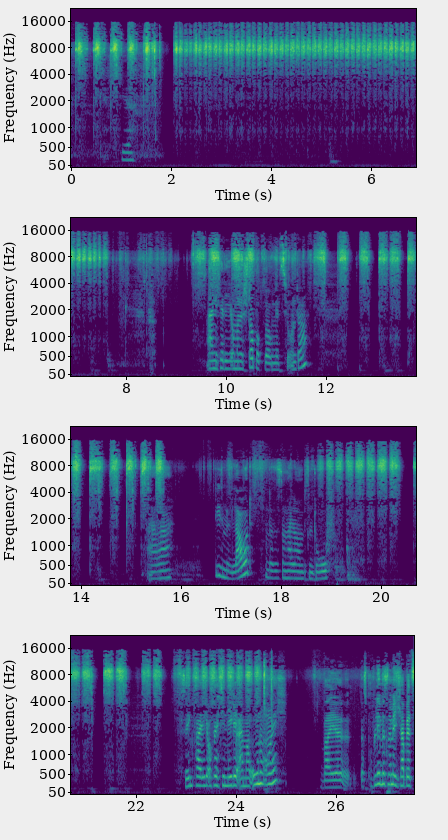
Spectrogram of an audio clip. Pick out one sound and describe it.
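A nail file rasps quickly back and forth against a long fingernail.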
